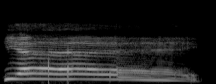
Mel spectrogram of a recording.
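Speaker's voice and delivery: a very high, loud mock cheer; crowd cheer. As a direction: cheer like the whole village at once. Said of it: "And everybody's like".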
